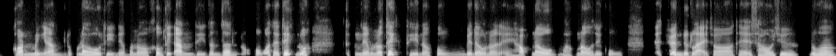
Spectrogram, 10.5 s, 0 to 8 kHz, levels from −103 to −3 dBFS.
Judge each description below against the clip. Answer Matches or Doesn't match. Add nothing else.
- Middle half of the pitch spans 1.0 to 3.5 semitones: Doesn't match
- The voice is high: Doesn't match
